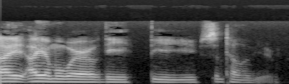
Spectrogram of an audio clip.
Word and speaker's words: Satellaview: There was also, and this is the coolest accessory I think, Japan only, the satellite view. Do you know about this one? – I believe it's called the Satella View. – Sorry, that's how you pronounce it.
